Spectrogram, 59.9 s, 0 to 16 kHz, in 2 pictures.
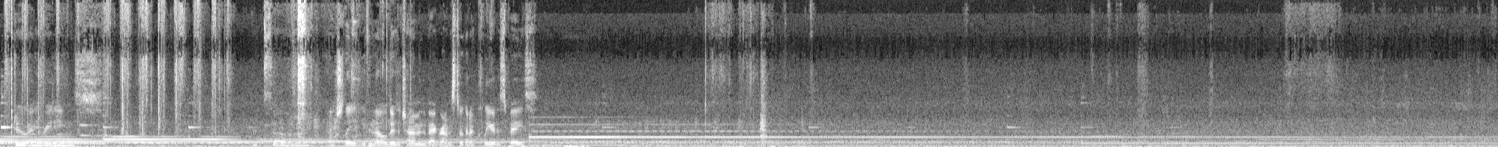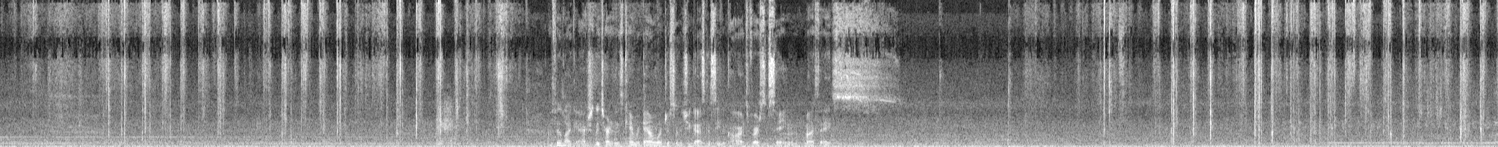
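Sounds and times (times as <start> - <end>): cards shuffling: 0.0 - 4.7, 30.6 - 40.4, 51.5 - 59.9
long steady chime: 0.0 - 35.5
low background hum: 0.0 - 59.9.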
